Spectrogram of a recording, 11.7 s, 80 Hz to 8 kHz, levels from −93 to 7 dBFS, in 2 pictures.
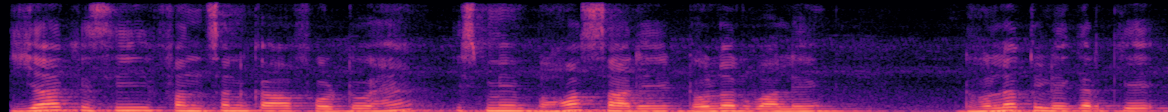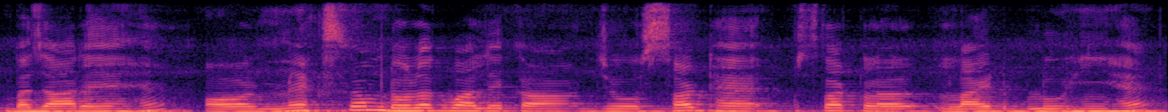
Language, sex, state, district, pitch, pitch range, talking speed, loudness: Hindi, male, Uttar Pradesh, Muzaffarnagar, 180 Hz, 170-195 Hz, 160 wpm, -22 LUFS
